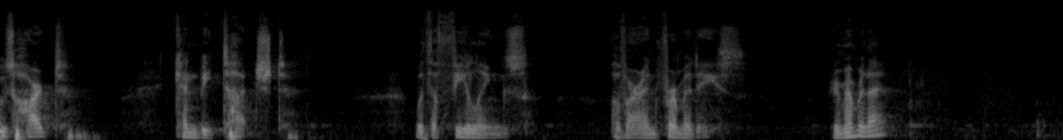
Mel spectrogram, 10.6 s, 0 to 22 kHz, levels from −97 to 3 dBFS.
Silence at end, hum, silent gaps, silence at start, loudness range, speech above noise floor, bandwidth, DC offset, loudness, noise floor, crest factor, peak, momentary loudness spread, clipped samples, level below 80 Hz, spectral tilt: 0.25 s; 60 Hz at -80 dBFS; none; 0 s; 4 LU; 36 dB; 16 kHz; under 0.1%; -50 LUFS; -85 dBFS; 24 dB; -28 dBFS; 13 LU; under 0.1%; -68 dBFS; -5 dB/octave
